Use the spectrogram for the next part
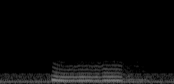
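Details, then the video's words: Sleeping pet cat named Tiger lets out a single drawn-out, nasal squeal lasting under a second, slightly wavering then trailing off, over a constant low hum. "My cat Tiger snoring or squealing?"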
